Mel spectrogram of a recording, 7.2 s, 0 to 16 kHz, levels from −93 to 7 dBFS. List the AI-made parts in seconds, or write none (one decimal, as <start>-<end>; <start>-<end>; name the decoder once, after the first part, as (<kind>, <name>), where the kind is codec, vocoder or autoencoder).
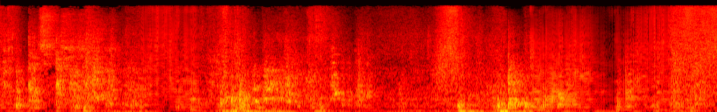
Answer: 1.4-2.0 (vocoder, BigVGAN v2); 5.3-6.7

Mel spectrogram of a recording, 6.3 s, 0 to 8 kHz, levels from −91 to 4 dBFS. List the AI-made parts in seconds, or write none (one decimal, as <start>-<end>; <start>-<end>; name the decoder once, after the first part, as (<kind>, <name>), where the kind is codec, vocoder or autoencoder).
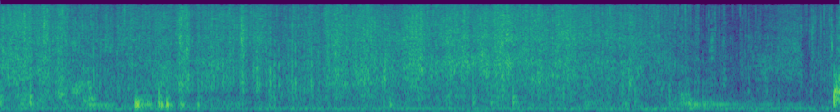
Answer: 1.2-2.0 (codec, SNAC)

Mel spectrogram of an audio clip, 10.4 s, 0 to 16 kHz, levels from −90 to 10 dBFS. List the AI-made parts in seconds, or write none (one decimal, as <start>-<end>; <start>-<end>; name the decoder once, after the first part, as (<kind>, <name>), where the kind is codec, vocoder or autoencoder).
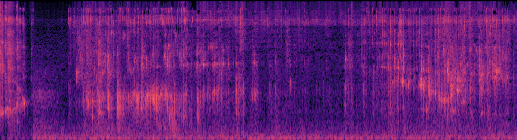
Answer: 0.0-0.4 (vocoder, Vocos); 3.6-7.7; 9.3-10.4

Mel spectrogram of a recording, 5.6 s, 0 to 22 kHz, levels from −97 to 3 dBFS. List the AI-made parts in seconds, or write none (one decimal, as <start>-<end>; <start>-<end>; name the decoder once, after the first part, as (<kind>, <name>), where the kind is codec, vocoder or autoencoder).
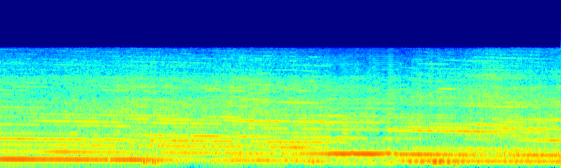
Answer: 3.3-4.0 (vocoder, BigVGAN v2)

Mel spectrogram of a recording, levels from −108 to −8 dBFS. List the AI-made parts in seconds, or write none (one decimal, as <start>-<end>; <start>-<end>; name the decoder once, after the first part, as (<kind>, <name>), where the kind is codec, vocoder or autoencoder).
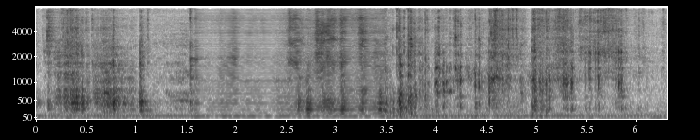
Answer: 1.6-3.5 (vocoder, HiFi-GAN)

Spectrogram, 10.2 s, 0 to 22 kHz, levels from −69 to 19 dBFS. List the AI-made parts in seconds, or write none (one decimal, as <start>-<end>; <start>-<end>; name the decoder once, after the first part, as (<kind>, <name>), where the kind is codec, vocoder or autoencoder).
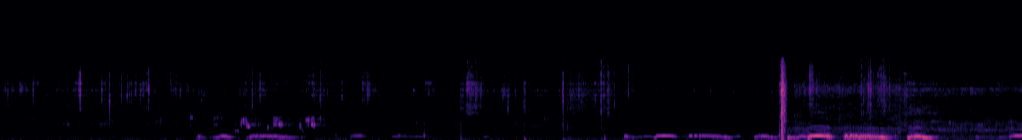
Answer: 0.0-7.7 (codec, SNAC); 9.0-10.2

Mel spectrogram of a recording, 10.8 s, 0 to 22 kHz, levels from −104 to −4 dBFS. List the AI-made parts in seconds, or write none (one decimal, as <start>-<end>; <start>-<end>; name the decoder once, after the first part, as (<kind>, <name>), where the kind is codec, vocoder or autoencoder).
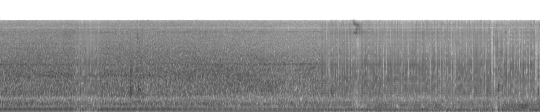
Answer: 1.5-2.0 (vocoder, BigVGAN v2); 6.4-10.8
